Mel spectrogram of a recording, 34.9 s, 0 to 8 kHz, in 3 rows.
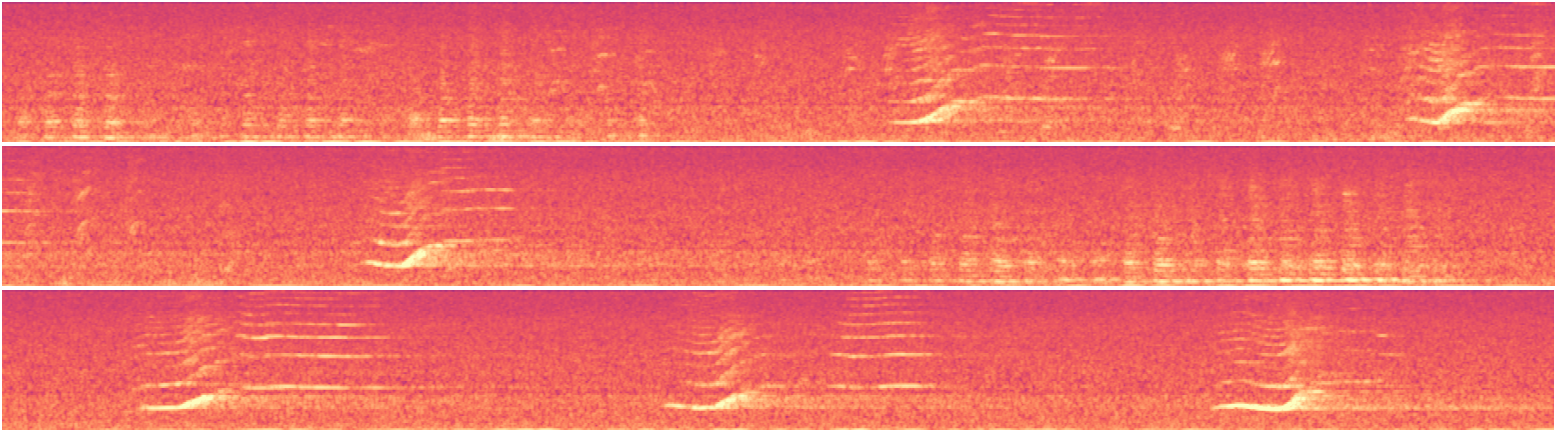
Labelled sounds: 6.7	8.3	humpback whale, 0.80 to 7.6 kHz
10.5	11.9	humpback whale, 0.80 to 7.7 kHz
14.4	15.5	humpback whale, 0.80 to 3.1 kHz
24.3	26.1	humpback whale, 0.80 to 7.6 kHz
28.4	29.2	humpback whale, 0.80 to 7.2 kHz
29.5	30.3	humpback whale, 0.86 to 7.7 kHz
32.4	33.3	humpback whale, 0.80 to 4.9 kHz

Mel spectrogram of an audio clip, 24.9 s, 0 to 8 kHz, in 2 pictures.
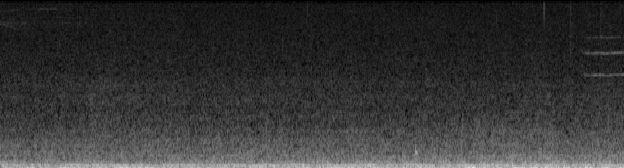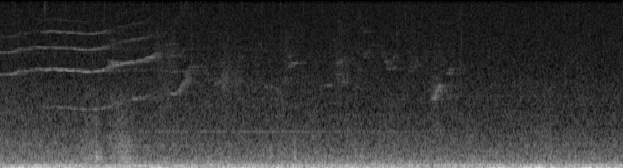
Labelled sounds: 20.1	20.5	killer whale, 2.2 to 3.5 kHz
21.0	21.6	killer whale, 0.73 to 2.3 kHz

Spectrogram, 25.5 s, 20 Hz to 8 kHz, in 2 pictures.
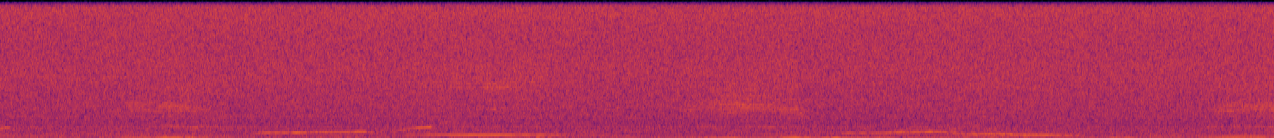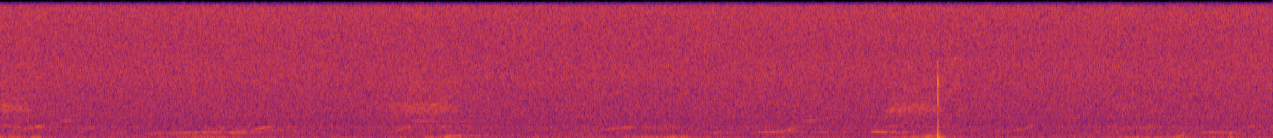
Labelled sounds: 7.2	7.5	humpback whale, 1.8 to 2.1 kHz
16.9	17.2	humpback whale, 0.99 to 1.1 kHz
21.6	21.9	humpback whale, 1.5 to 1.9 kHz

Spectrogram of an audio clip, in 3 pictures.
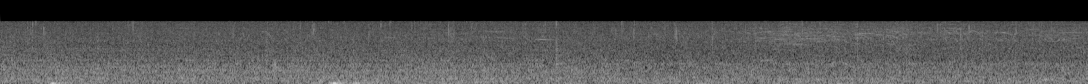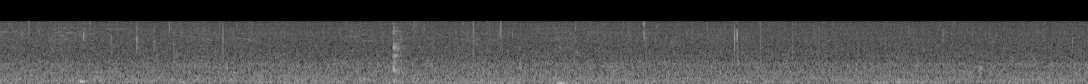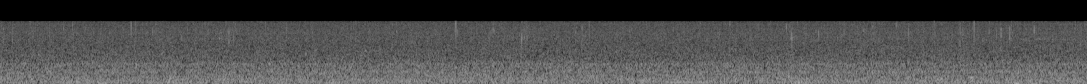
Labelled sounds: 7.7	8.1	Pacific white-sided dolphin, 2.4 to 2.6 kHz

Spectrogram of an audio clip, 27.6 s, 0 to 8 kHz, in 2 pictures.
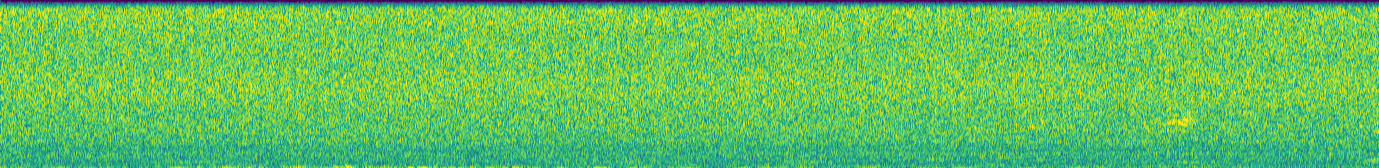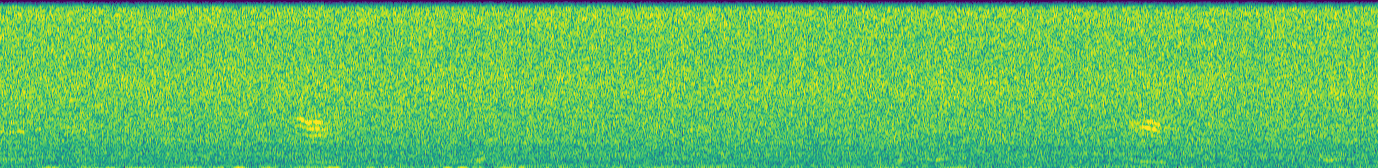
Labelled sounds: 11.6	12.0	humpback whale, 2.0 to 2.4 kHz
16.7	17.1	humpback whale, 1.8 to 2.4 kHz

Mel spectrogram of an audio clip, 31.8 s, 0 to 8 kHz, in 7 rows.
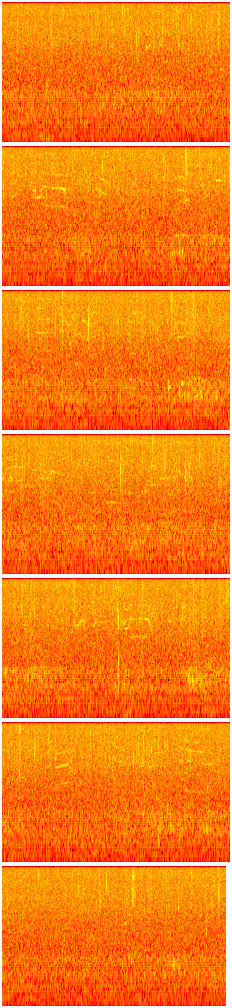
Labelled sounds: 5.4	5.9	Pacific white-sided dolphin, 2.2 to 3.4 kHz
9.8	10.1	Pacific white-sided dolphin, 3.2 to 3.4 kHz
19.7	19.9	Pacific white-sided dolphin, 2.9 to 3.5 kHz
23.8	24.2	Pacific white-sided dolphin, 3.1 to 3.4 kHz
26.4	27.0	Pacific white-sided dolphin, 3.3 to 4.8 kHz

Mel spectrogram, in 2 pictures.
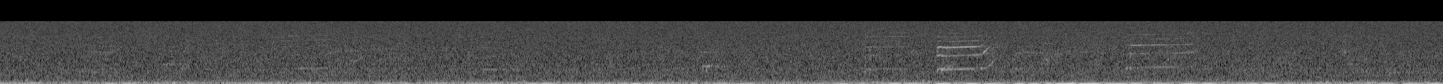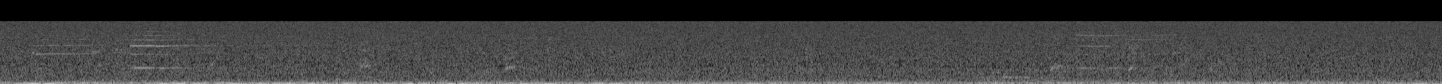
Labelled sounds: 9.4	9.9	killer whale, northern resident, 1.3 to 3.0 kHz
11.3	12.0	killer whale, northern resident, 0.80 to 4.1 kHz
14.7	16.2	killer whale, northern resident, 1.5 to 3.9 kHz
25.2	25.7	killer whale, northern resident, 2.2 to 3.9 kHz

